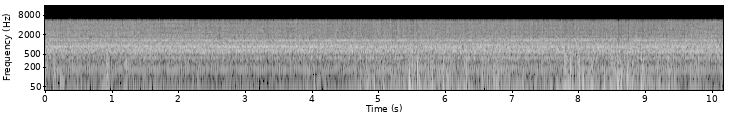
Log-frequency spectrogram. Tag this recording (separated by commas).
Engine, Vehicle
